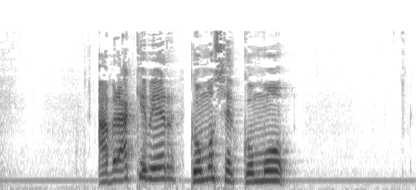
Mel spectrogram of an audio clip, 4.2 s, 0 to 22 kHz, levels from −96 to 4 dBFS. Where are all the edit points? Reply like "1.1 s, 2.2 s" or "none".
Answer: 1.8 s, 2.3 s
